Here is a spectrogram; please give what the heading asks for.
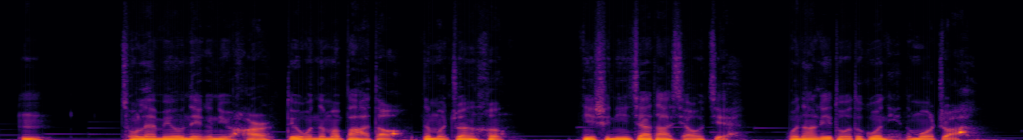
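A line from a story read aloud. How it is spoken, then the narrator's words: Soft laugh, tender, doting. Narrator (Chinese): 周伯言轻笑出声，笑意温柔，满是宠溺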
